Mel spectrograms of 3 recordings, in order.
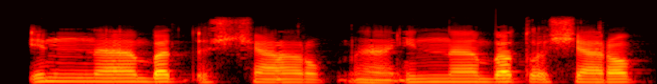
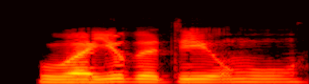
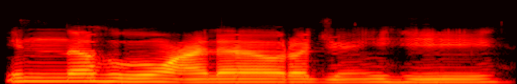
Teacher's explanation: Lalu qalqalah ini ada 2, yaitu qalqalah sura, yaitu qalqalah kecil, dan qalqalah kubro, yaitu qalqalah besar. Nah, qalqalah sugro ini kecil karena pantulannya tidak begitu diperlihatkan.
